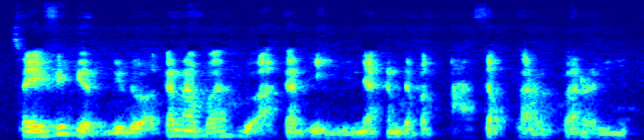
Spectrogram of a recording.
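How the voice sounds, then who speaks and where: A man giving a lively religious motivational talk, telling stories and shouting out the voices of their characters. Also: a little fast. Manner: animated storytelling, acting out voices in a high shout. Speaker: preacher. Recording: slightly dull lo-fi recording.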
